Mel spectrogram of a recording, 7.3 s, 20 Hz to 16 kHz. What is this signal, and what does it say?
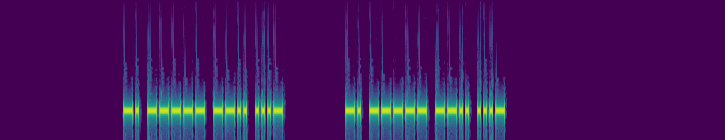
Morse code, heard as a keyed tone, about 40 wpm, 700 Hz. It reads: N0ZV N0ZV
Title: USA Call Signs - 4 Characters - Repeated 2x - 40wpm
